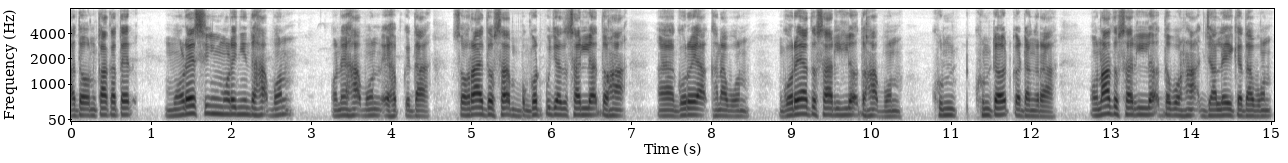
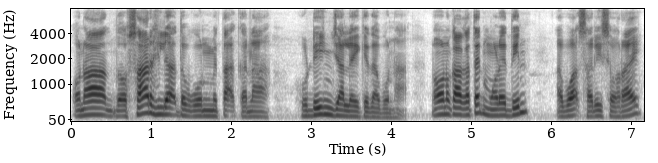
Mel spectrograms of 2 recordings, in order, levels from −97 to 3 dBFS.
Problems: constant background noise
